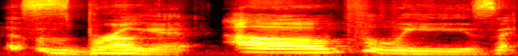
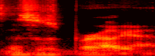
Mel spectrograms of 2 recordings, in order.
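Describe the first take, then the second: First: Louder, proud and emphatic on brilliant; loud declaration. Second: Softer, under the breath, firm and sure; quiet insistence. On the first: Host to viewers, loudly declaring the look brilliant. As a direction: proclaim it to the whole room. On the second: Host to viewers, quietly insisting the look was brilliant. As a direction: murmur it like a private verdict. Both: Real, not acted. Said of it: "I don't care what anybody says".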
